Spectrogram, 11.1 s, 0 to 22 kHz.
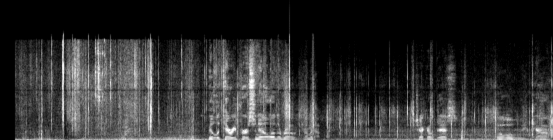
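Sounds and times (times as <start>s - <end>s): engine and tyre rumble: 0.3s - 11.0s.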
